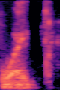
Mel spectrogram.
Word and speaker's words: Hui: I'm not speaking in Cantonese. In fact, I'm speaking in Putonghua when I pronounce the word Hui. In Canada, it's Hui.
